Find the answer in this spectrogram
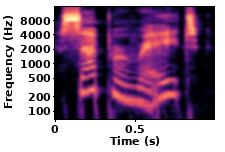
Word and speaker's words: separate: For example, the ATE ending of the word separate is pronounced ate if it's a verb, as in separate, and it when it's a noun, as in separate.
